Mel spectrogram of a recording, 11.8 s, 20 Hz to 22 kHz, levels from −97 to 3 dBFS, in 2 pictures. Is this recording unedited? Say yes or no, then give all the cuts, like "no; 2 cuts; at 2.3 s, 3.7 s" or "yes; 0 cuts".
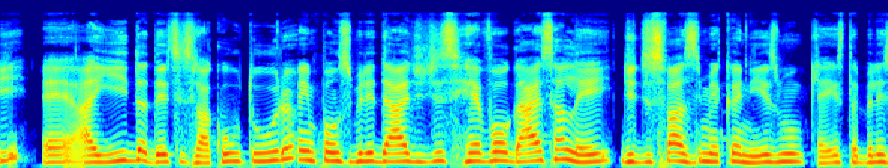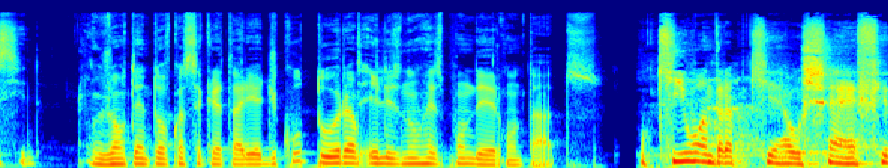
no; 8 cuts; at 1.3 s, 2.0 s, 4.6 s, 5.5 s, 7.0 s, 8.3 s, 9.2 s, 10.8 s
